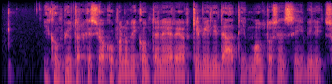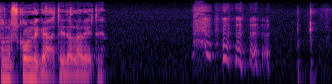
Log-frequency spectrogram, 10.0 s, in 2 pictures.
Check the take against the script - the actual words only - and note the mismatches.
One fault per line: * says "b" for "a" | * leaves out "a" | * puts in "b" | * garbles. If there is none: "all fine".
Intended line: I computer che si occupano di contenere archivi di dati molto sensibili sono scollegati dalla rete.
all fine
